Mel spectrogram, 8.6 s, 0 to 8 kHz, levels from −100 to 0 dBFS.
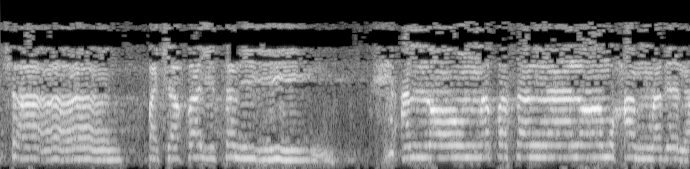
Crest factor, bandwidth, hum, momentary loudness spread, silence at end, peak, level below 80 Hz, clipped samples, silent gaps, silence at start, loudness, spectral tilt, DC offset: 12 dB; 5.6 kHz; none; 12 LU; 0 s; 0 dBFS; -54 dBFS; under 0.1%; none; 0 s; -12 LUFS; -10 dB/octave; under 0.1%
